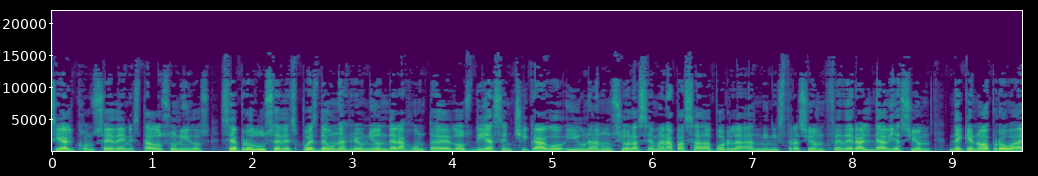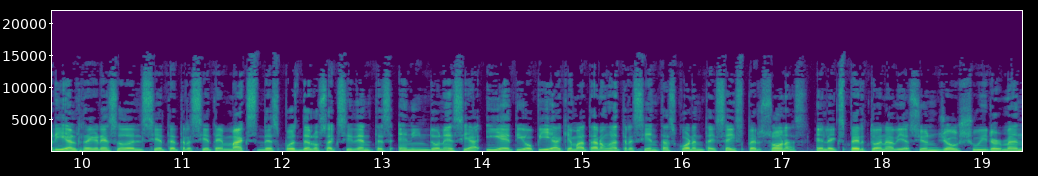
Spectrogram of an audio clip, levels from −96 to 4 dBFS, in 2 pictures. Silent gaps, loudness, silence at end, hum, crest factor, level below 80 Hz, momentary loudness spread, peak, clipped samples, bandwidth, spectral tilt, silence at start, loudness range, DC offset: none; -23 LUFS; 0 s; none; 20 dB; -66 dBFS; 7 LU; -2 dBFS; under 0.1%; 15.5 kHz; -5 dB/octave; 0 s; 3 LU; under 0.1%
